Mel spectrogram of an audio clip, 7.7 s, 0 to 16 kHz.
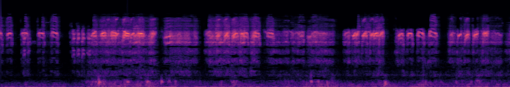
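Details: Great tit chicks in a Berlin nest box in 2022 beg for food in a dense, high hissing-chirping chorus, rising in urgent bursts with brief pauses between, with faint low rumbling underneath.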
